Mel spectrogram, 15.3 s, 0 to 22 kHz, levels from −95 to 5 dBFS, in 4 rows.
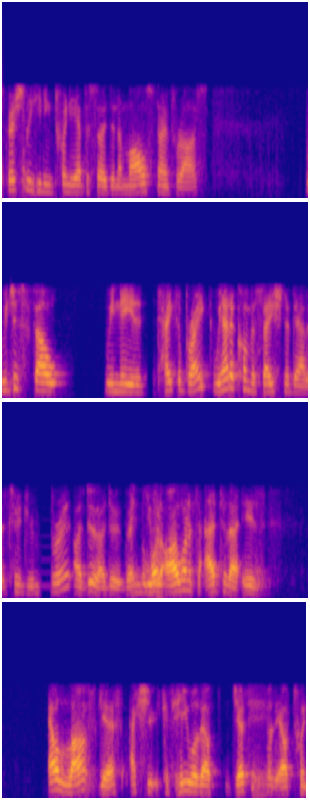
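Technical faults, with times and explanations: Throughout, G.729 codec: band held to about 250 Hz–3.5 kHz, speech rebuilt from a few pulses per frame, so it's rough and synthetic, consistent with 8 kbit/s G.729.
5.62–5.72 s (after "just felt we needed"), 8.08–8.28 s, 12.50–12.56 s (before "guest actually because he"), 14.60–14.86 s (after "because he was our"), VoIP packet loss concealed by the speech codec: the decoder stretches its last pitch and filter into a fading buzzy tone or coloured noise for gaps of 90, 180, 30 and 180 ms.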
